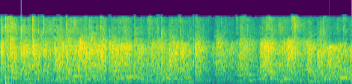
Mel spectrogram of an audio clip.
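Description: An audience at a psychology and spirituality seminar applauds steadily, a dense, loud wash of clapping that holds evenly for about five seconds with no speech over it.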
